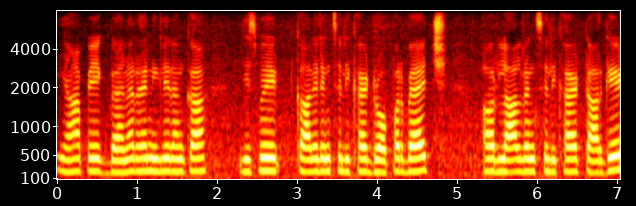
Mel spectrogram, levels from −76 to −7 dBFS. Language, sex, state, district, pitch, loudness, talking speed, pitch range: Hindi, female, Punjab, Pathankot, 220 Hz, -14 LUFS, 195 wpm, 215-225 Hz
